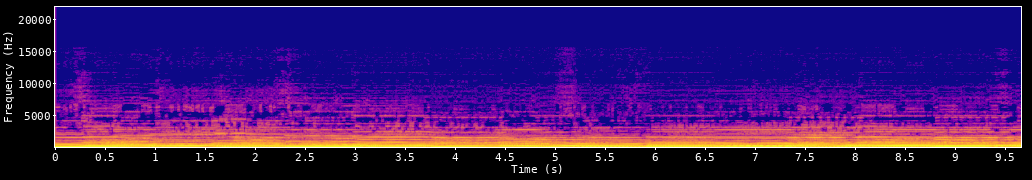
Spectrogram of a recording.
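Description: Church organ playing a slow hymn tune in sustained chords, the notes moving step by step about once every half second to a second.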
